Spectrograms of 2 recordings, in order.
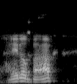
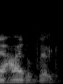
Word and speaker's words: Heidelberg: But yes, so what do you call, as I said, Heidelberg? That's how you pronounce it. I always said Heidelberg, but they will punch you over there if you say Heidelberg.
